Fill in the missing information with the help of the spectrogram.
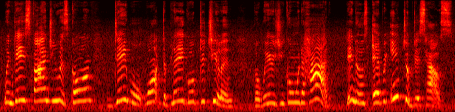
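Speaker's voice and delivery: lightly voiced old Southern servant. Sally warning Linda about her hiding place, lightly voiced Southern dialect.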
